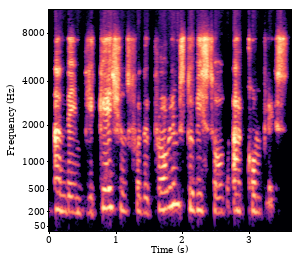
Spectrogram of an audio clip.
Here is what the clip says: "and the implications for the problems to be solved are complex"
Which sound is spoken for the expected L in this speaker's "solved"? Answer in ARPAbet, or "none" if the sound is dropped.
L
